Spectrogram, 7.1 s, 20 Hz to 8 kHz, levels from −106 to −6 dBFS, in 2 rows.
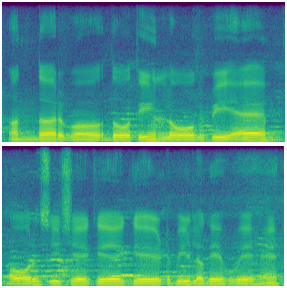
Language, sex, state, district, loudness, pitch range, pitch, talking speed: Hindi, male, Uttar Pradesh, Saharanpur, -14 LUFS, 105-110 Hz, 105 Hz, 125 wpm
